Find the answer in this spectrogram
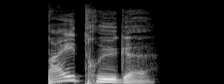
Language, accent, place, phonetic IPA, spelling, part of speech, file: German, Germany, Berlin, [ˈbaɪ̯ˌtʁyːɡə], beitrüge, verb, De-beitrüge.ogg
- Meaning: first/third-person singular dependent subjunctive II of beitragen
